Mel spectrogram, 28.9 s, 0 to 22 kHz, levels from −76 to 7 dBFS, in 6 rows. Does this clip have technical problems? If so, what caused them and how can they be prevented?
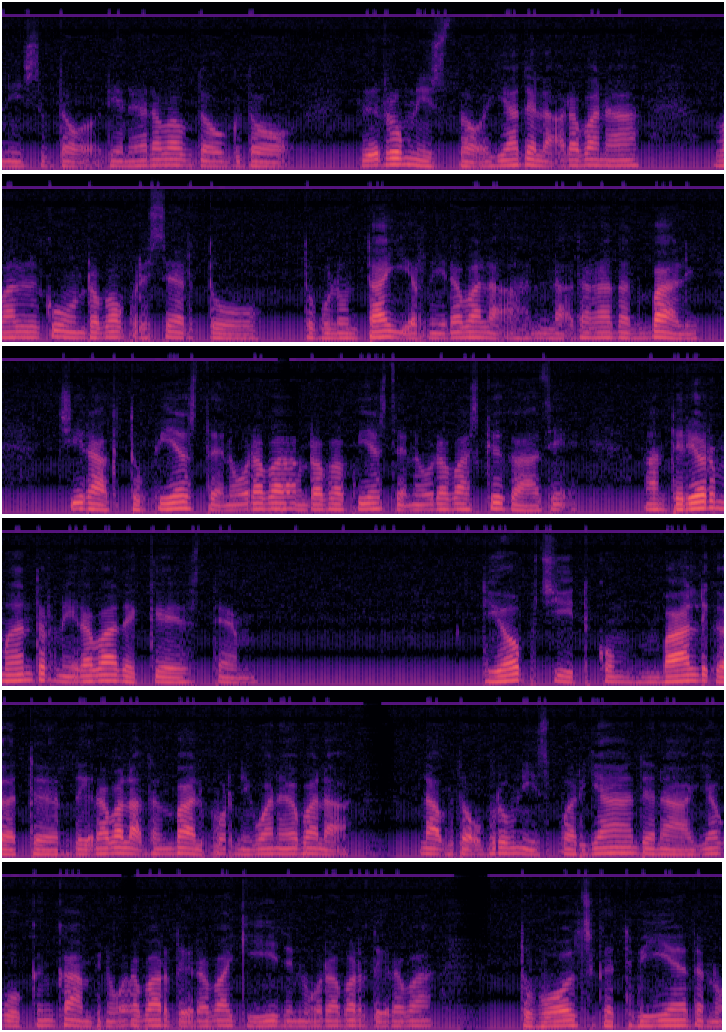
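Yes, there are two. Video or display buzz runs through the whole clip: a 59.94 Hz buzz at the picture's field rate, with hash above it and a thin whine at 15.7 kHz from the line rate. It sits fairly loud, not far below the speech. A screen or video cable is coupling into the audio path. Keep audio lines away from video cabling and monitors, and fix any shared grounds.

There's also AAC frame loss with concealment, in four short patches: 11.48 to 11.60 s, 21.66 to 21.87 s, 24.88 to 24.95 s, and 27.08 to 27.30 s, right after "barera ba". Each gap runs about 40 to 130 ms. The decoder patched over missing frames by reusing the last good spectrum, so those moments come out smeared and a bit phasey. Use a more reliable link, or add retransmission or error protection to the stream.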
